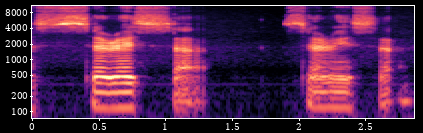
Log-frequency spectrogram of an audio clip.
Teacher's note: the Z sounds more like an S, right?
